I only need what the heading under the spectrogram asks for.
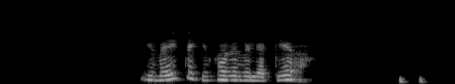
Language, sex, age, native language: Icelandic, female, 50-59, Icelandic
